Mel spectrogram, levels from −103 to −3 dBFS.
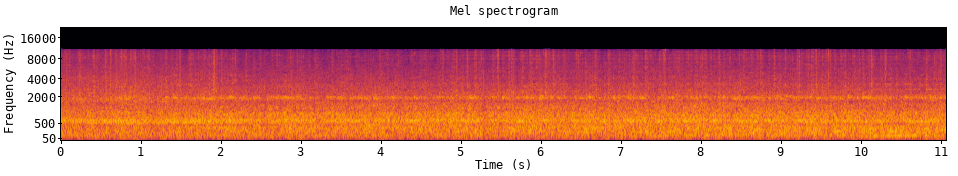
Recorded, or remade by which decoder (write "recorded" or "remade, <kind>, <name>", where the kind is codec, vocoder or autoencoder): recorded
